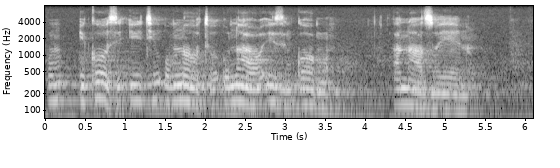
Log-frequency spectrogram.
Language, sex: South Ndebele, male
